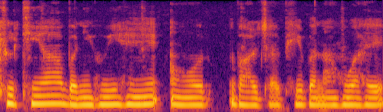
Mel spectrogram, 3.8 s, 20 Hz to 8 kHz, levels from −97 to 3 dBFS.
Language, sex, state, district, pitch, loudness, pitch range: Hindi, female, Chhattisgarh, Sukma, 155 Hz, -15 LUFS, 150-160 Hz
